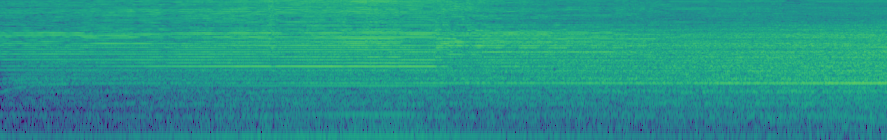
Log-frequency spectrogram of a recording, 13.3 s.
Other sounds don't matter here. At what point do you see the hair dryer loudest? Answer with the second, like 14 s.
13 s.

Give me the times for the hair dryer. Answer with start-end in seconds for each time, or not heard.
0.0-13.2.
